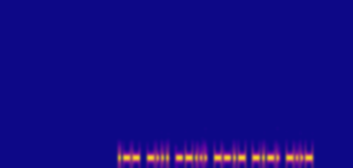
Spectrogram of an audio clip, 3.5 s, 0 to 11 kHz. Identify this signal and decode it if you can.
Morse code, heard as a keyed tone, about 50 wpm, 700 Hz. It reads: WB7QCX
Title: USA Call Signs Repeated 2x 50wpm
